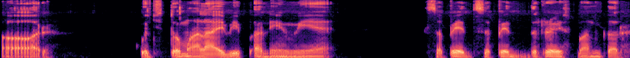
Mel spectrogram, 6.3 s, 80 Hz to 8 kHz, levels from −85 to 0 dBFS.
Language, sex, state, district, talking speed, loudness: Hindi, male, Jharkhand, Jamtara, 115 wpm, -17 LUFS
